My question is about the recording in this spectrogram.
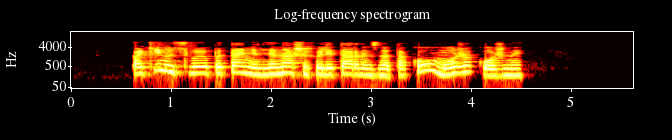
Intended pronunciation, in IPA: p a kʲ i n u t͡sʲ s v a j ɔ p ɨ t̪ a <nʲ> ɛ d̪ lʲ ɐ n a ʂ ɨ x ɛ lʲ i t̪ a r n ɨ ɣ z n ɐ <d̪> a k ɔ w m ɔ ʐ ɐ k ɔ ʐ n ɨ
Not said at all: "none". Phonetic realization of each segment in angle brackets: nʲː, t̪

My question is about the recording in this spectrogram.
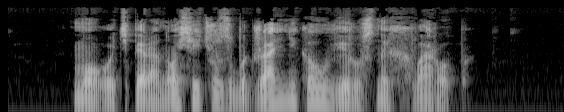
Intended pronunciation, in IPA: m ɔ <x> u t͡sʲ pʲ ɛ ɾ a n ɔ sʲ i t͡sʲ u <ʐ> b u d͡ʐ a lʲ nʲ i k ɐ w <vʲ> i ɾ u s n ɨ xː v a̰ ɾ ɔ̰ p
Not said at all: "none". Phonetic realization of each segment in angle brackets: ɣ, z, vʲ

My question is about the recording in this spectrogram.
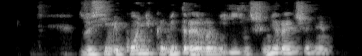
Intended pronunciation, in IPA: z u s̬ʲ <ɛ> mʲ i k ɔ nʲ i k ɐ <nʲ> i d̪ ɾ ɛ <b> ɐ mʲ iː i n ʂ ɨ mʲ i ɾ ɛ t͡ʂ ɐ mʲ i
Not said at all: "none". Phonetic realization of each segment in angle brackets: i, mʲ, v

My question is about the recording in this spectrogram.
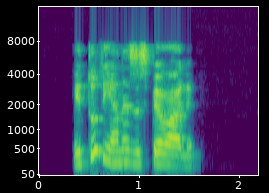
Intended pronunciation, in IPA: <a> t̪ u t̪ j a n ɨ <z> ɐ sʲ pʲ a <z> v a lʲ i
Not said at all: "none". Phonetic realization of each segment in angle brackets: i, z, none

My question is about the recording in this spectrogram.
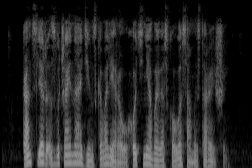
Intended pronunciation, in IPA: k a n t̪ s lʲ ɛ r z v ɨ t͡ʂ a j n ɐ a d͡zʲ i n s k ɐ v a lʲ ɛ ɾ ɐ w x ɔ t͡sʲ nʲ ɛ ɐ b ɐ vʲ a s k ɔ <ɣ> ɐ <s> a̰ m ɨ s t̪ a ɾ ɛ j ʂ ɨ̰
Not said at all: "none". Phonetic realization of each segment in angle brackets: v, s

